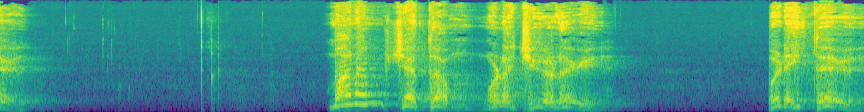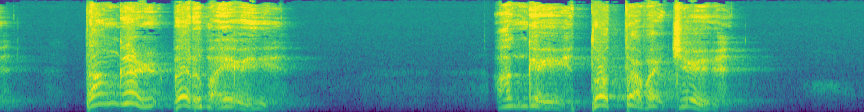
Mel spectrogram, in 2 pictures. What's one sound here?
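An elderly man speaks with animation into a close headset microphone, in short bursts with pauses.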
